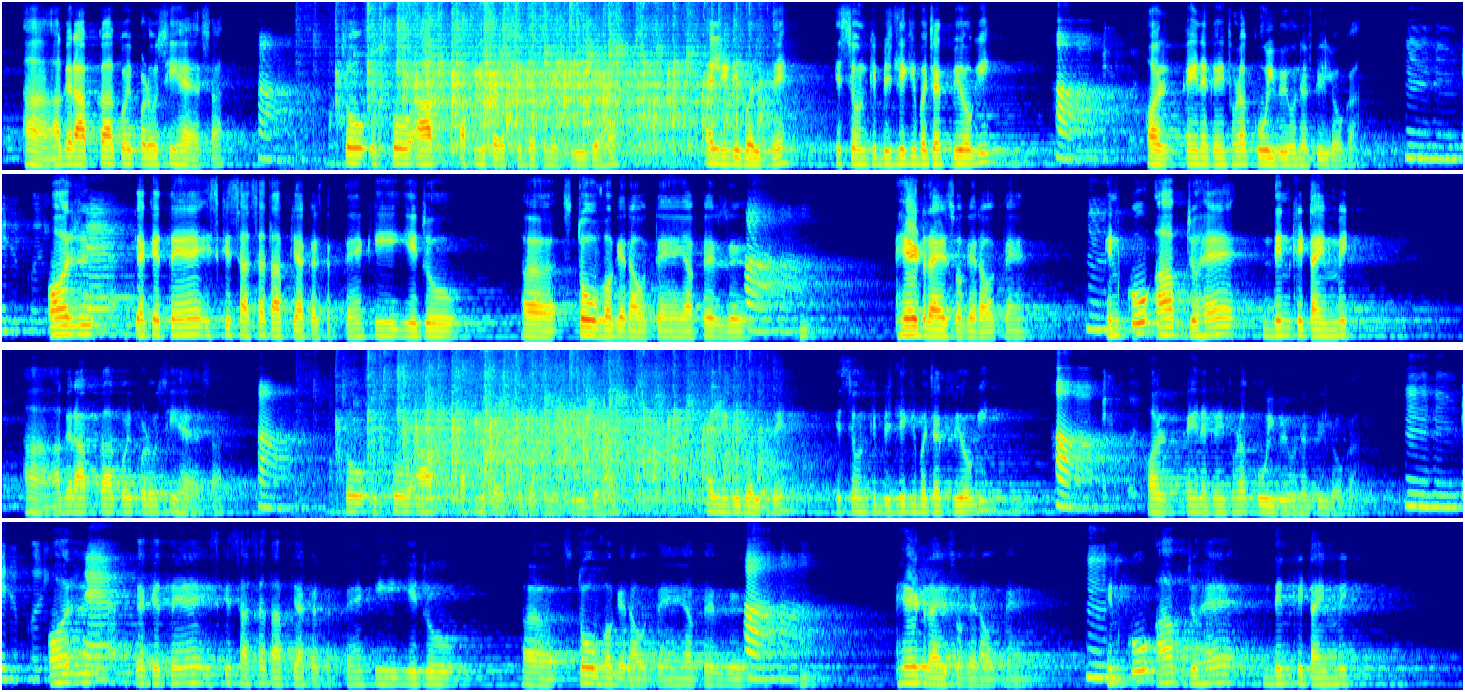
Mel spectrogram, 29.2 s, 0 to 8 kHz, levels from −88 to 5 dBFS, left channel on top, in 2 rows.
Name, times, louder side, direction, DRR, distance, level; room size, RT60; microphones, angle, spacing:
voice 1, 0.2-2.2 3.4-6.2 7.0-7.9 8.3-9.9 11.5-13.6 15.1-15.6 16.0-17.8 18.1-19.2 19.8-22.1 23.6-24.8 25.7-27.0 27.2-28.1, left 7 dB, 75° left, 15 dB, 0.4 m, -26 dB
voice 2, 2.6-3.0 10.5-11.4 14.0-15.1 15.4-15.8 22.0-22.8 25.5-25.9, right 3 dB, 40° right, 7 dB, 0.9 m, -33 dB
Applause, 2.9-7.8, left 4 dB, 20° left, 0.6 m, -29 dB
18.5 x 7.3 x 9.7 m, 2.6 s
head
